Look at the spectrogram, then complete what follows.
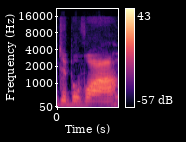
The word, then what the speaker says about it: de Beauvoir: Gloria Steinem, Simone de Beauvoir.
